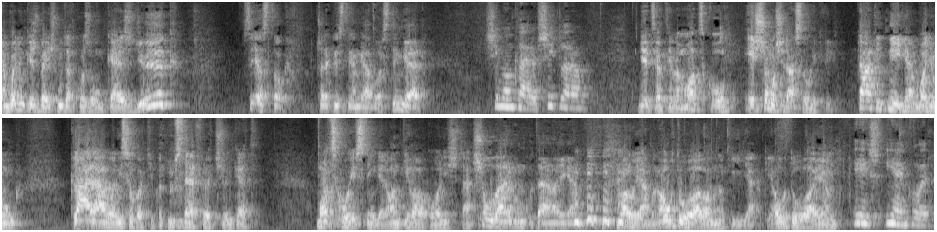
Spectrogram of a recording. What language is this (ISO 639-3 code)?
hun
